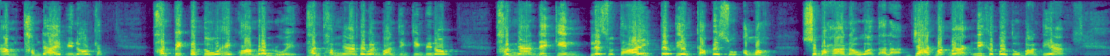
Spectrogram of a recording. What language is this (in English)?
Thai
